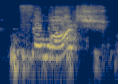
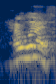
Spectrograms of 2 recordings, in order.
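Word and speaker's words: xawaash: I don't even know if I'm pronouncing it correctly, but sawash. Hawash, yes.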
